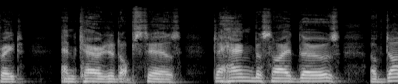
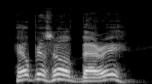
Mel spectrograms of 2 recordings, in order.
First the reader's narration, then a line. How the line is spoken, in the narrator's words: he called out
